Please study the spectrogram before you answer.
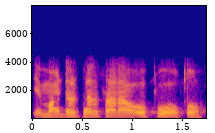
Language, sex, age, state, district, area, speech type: Dogri, male, 18-30, Jammu and Kashmir, Udhampur, rural, conversation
